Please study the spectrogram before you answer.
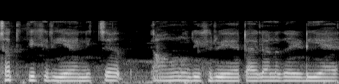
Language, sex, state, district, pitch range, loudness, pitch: Marwari, female, Rajasthan, Nagaur, 170-180 Hz, -15 LUFS, 170 Hz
